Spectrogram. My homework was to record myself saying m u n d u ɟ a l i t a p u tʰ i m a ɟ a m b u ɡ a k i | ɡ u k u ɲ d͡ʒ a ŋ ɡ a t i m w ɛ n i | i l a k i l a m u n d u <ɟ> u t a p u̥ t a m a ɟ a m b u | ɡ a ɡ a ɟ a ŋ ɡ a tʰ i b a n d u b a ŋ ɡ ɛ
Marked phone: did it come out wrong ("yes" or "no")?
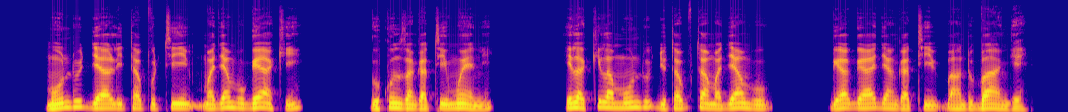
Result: no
